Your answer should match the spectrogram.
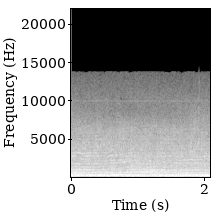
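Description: Turbocharged V8 engines of CART Indy cars running at speed in a close pack, heard through a TV broadcast as a steady, high engine note.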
